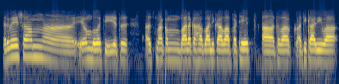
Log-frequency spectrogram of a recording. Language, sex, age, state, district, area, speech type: Sanskrit, male, 18-30, Karnataka, Chikkamagaluru, urban, conversation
